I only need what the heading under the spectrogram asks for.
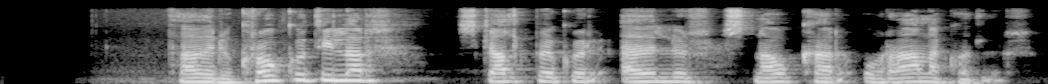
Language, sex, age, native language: Icelandic, male, 40-49, Icelandic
